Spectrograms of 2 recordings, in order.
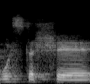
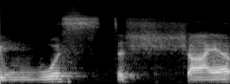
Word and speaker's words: Worcestershire: Shire, but if it's in a word, we don't say Shire. Worcestershire, Yorkshire.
